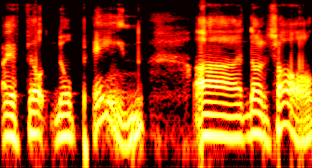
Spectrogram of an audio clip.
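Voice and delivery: slow, careful speech with a numb-sounding mouth. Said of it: "I'm having to speak very slowly".

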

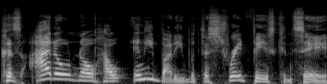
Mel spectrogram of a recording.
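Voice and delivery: plain

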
